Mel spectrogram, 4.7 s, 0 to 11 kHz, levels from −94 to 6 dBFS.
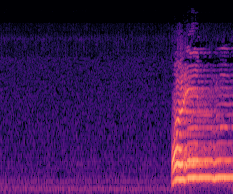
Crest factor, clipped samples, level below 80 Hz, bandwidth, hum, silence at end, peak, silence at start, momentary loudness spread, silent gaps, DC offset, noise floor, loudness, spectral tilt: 18 dB; under 0.1%; -60 dBFS; 5.2 kHz; none; 0 s; 0 dBFS; 3.45 s; 5 LU; none; under 0.1%; -53 dBFS; -13 LUFS; -7 dB/octave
